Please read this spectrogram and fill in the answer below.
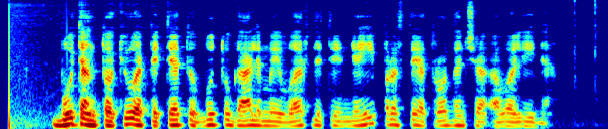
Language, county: Lithuanian, Klaipėda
